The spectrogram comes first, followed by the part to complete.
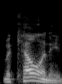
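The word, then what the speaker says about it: McElhinney: and Peter Mrazek do the goalies know it's McElhaney dude that's an irony yeah okay Kellen II okay so your two goalies are McElhaney and Peter Mrazek for the Carolina Hurricanes and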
